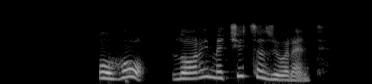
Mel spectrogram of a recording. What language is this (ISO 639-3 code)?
kab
